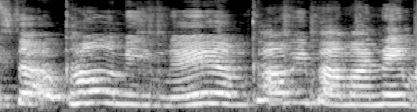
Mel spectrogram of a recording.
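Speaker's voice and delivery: high-pitched imitated complaint; indignant protest. Woman objecting to being called ma'am, indignant imitated protest. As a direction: mimic her objecting, pitched well up.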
